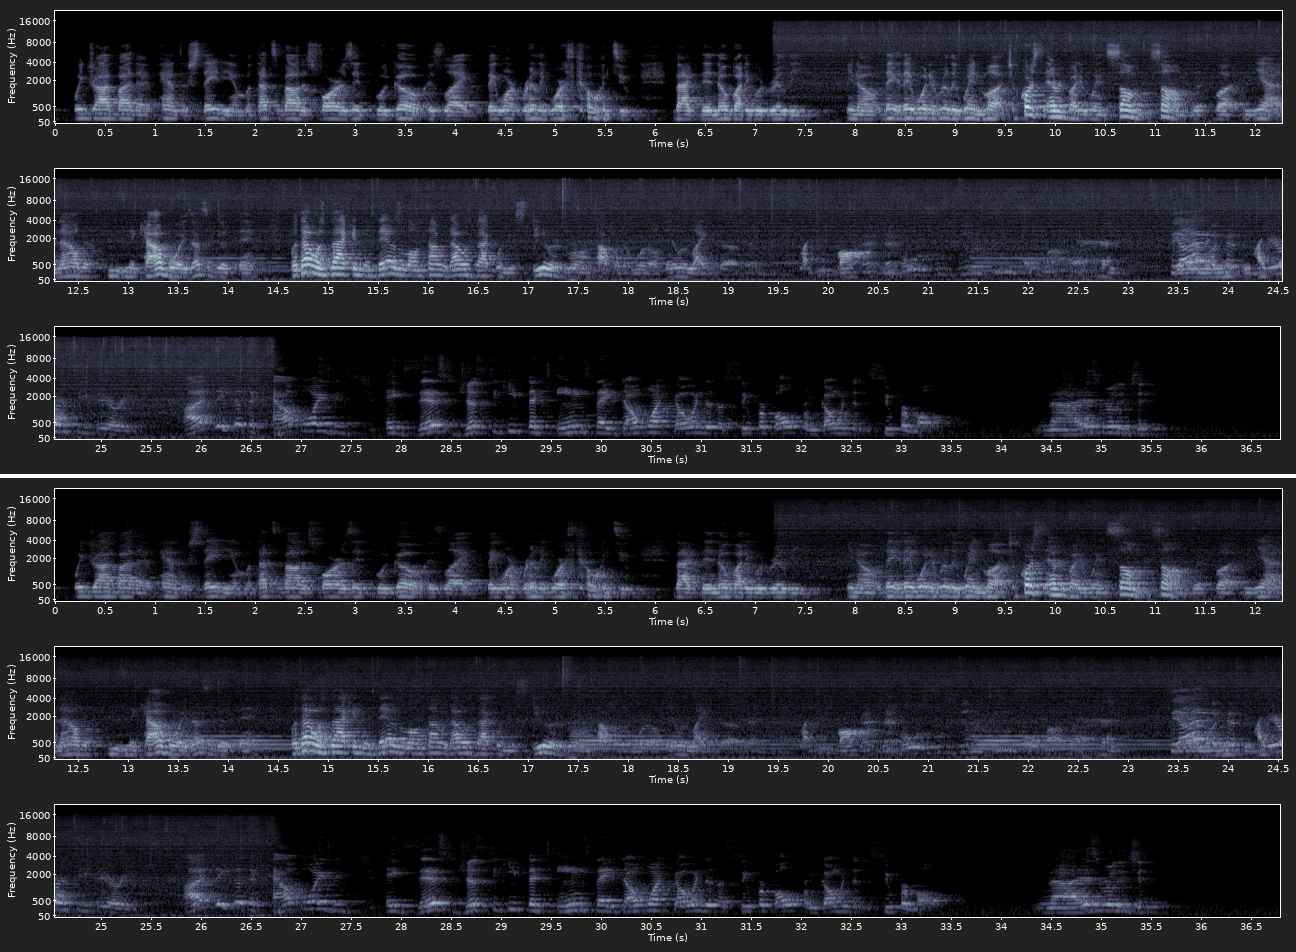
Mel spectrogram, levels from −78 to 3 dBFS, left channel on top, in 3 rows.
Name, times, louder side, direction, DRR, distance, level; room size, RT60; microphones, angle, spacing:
voice 1, 0.2-7.5 7.9-14.3 14.6-19.1 19.7-19.9 20.1-20.7 22.7-22.9 23.5-24.7, left 4 dB, 80° left, 9 dB, 0.6 m, -27 dB
sound 1, 7.2-26.8, left 5 dB, 35° left, 1.1 m, -44 dB
voice 2, 12.1-12.5 18.7-22.9 34.3-35.4, right 3 dB, 55° right, -3 dB, 2.4 m, -42 dB
sound 2, 13.4-27.6, right 7 dB, 25° right, 2.4 m, -47 dB
voice 3, 23.4-25.4 25.8-33.4, equal, 10° left, 4 dB, 0.4 m, -37 dB
7.5 x 7.3 x 4.0 m, 0.71 s
head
